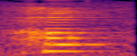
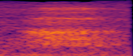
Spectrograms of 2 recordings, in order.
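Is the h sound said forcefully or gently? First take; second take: forcefully; gently. First: The h sound is said forcefully. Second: The h sound is said gently. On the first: The speaker calls it wrong. "The first one is a forceful sound" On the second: The speaker calls it right. "but if you make it gentle"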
